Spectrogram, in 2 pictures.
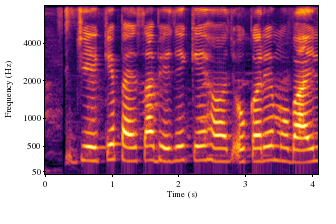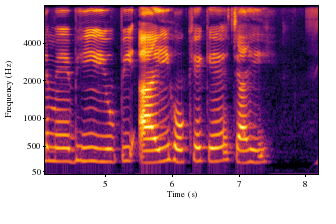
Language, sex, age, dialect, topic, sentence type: Bhojpuri, female, 18-24, Western, banking, question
